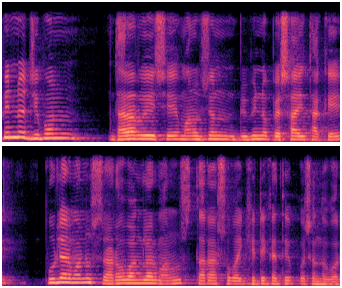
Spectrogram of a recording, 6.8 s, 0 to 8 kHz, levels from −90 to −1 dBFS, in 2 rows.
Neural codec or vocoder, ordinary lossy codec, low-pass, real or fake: none; none; 7.2 kHz; real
